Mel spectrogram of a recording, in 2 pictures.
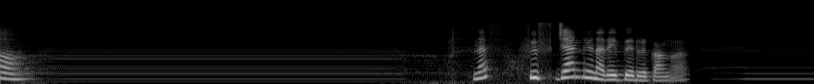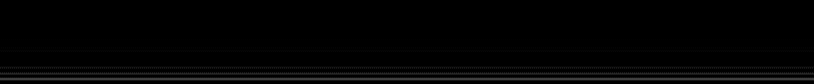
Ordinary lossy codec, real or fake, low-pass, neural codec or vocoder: none; fake; 7.2 kHz; codec, 16 kHz, about 1 kbps, DyCAST, with the encoder's durations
